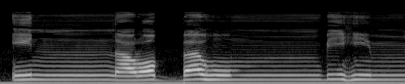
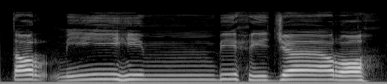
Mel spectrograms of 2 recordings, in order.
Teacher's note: اور میم ساکن کے بعد با آئے تو میم ساکن کو غننے کے ساتھ پڑھیں گے. میم ساکن کا اخفا.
